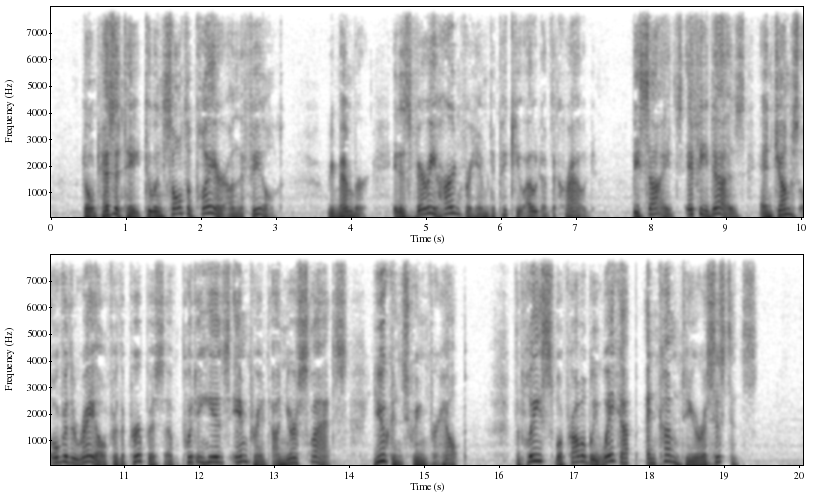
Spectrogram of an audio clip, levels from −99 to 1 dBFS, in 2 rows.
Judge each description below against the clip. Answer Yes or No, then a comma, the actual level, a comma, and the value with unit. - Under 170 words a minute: No, average, 175 wpm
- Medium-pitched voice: Yes, medium, 155 Hz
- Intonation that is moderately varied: No, wide, 8.8 semitones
